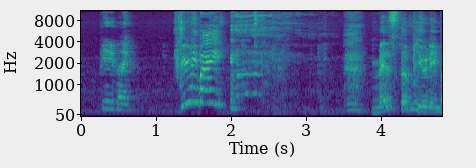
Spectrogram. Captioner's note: laughs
